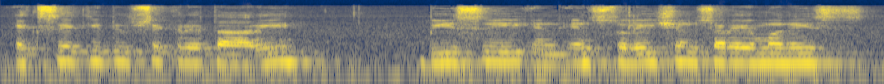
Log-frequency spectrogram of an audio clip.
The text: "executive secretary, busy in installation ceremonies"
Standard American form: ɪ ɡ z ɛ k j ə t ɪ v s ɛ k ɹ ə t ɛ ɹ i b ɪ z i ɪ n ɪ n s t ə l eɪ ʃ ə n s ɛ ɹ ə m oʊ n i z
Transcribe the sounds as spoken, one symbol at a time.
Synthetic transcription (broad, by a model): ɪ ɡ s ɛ k j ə t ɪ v s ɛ k ɹ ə t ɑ ɹ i b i s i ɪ n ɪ n s t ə l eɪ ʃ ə n s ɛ ɹ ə m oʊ n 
